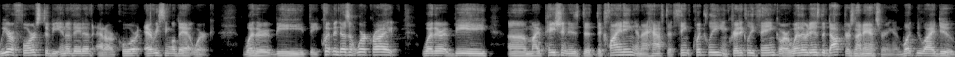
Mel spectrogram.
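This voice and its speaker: A man with a medium pitch talks at a fairly quick pace, showing ordinary pitch variation. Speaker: nurse leader, keynote speaker. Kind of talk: keynote talk. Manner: fast.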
